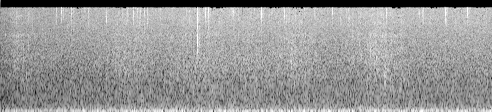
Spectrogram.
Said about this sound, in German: Das Lagerfeuer harmoniert mit den Wellen. Mit jedem Knistern erzählt es Geschichten von fernen Orten und Abenteuern.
